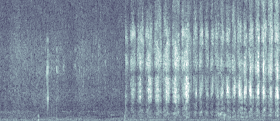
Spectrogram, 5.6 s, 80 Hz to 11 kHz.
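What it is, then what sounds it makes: Stylus writing on a matte screen protector. An Apple Pencil Pro in a dark silicone grip case writes cursive across a Starlight 11-inch iPad lying flat, its glass screen covered by a matte, paper-feel plastic screen protector. After a quiet start over a steady low rumble, the stylus tip begins rapid, bright scratching and rasping strokes against the matte film about halfway through.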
